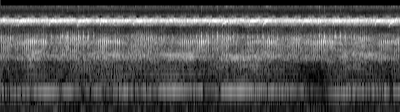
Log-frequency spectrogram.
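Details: Frogs calling for rain: a dense chorus of overlapping pulsed, croaking calls throbbing steadily throughout, with a constant high, thin insect whine above.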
